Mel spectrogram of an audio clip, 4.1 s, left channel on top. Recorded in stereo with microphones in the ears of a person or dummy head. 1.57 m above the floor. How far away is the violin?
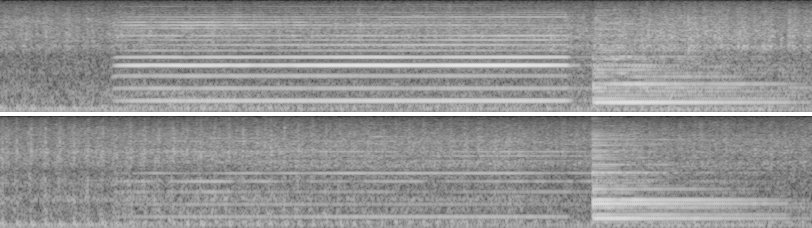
About 0.5 m.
